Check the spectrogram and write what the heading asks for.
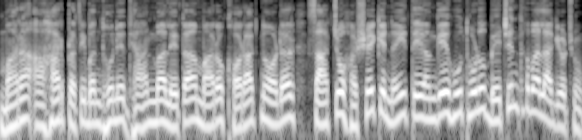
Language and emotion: Gujarati, fearful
